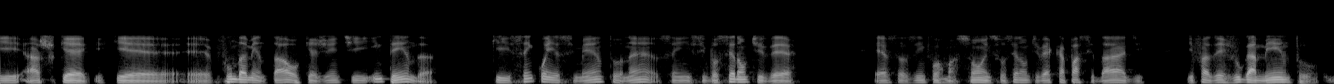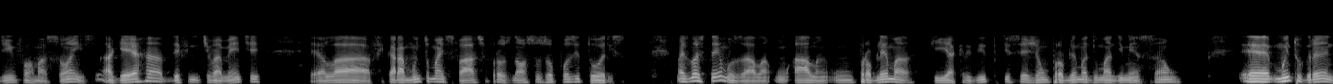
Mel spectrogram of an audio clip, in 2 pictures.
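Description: Speech over a call link whose band stops at 4 kHz, fitting a narrowband G.711 path, carries short concealed packet loss at 0.88 s (after "acho que é"), 6.17, 12.84, 18.10, 20.60 and 23.67 s: about 20 ms lost each time, patched by continuing the prior sound, heard as a brief smear rather than a silent gap or sharp click.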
